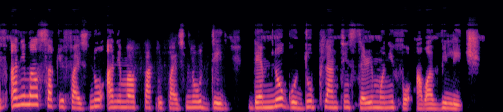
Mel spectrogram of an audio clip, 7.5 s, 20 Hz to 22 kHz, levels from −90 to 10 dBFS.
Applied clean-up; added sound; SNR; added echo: neural mask model Resemble Enhance denoiser.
